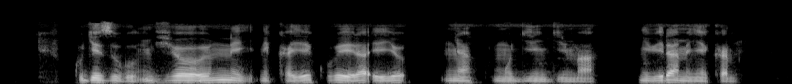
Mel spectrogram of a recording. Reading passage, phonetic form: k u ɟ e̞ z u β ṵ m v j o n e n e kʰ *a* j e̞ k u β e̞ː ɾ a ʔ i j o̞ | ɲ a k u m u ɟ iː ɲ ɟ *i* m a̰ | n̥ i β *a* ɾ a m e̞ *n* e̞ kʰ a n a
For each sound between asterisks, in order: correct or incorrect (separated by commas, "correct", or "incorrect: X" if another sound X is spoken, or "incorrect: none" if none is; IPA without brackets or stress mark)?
correct, correct, incorrect: i, incorrect: ɲ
